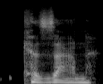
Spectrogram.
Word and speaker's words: Khazan: Carved into the lintel above the door is a word, Kazan, which is spelt Khazan.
